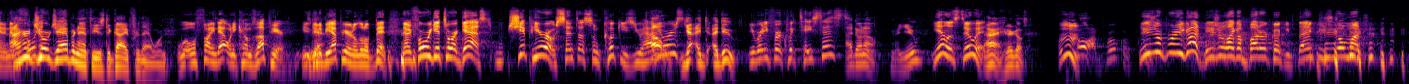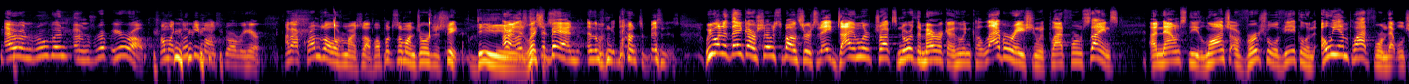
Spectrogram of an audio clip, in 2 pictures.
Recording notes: coming to you live from day 3 at F3.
